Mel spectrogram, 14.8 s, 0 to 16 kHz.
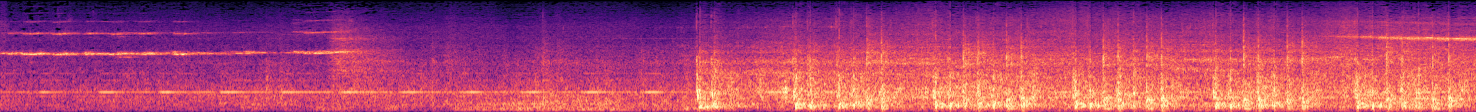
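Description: Seibu 30000 series electric train approaching, then passing close from about seven seconds in, its wheels clattering rhythmically over rail joints; a high tone falls in pitch near the end as it slows to stop at the station. A level-crossing warning bell rings steadily, pulsing about twice a second.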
